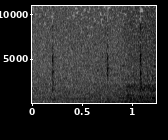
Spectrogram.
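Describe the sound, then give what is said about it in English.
A Porsche's turn signal flasher ticks at a steady, even pace, three faint clicks over a low rumble of engine and road noise inside the car. “So right now, the noisiest thing in the car, other than us, is the signal flasher.”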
